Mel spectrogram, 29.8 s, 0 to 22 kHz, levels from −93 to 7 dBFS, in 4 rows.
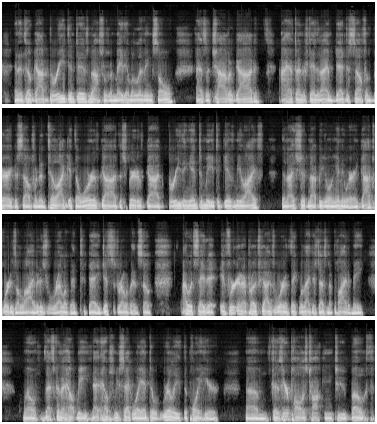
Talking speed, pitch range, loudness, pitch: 230 wpm, 85-100 Hz, -13 LUFS, 90 Hz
